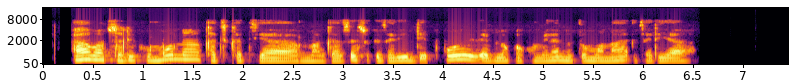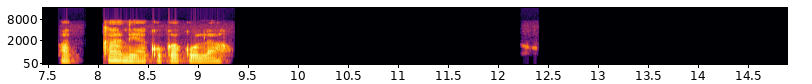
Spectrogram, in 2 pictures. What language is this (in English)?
Lingala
